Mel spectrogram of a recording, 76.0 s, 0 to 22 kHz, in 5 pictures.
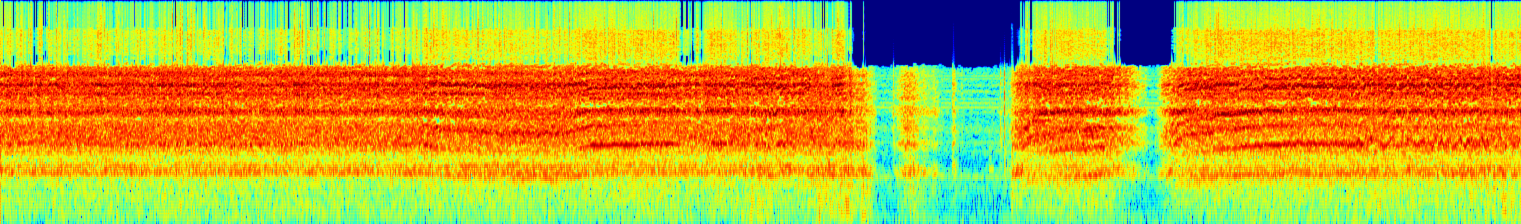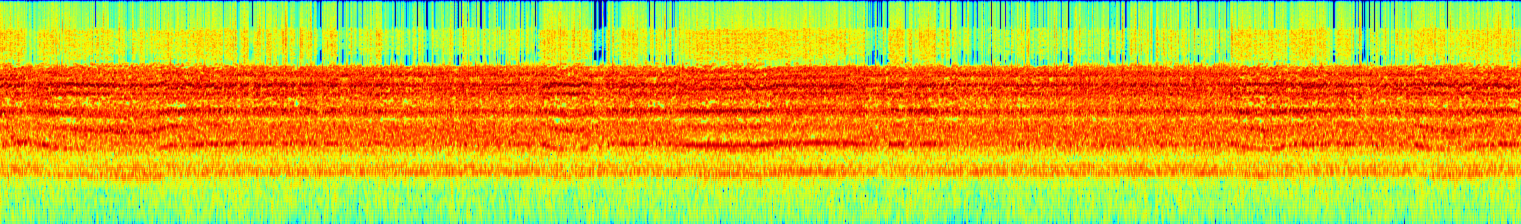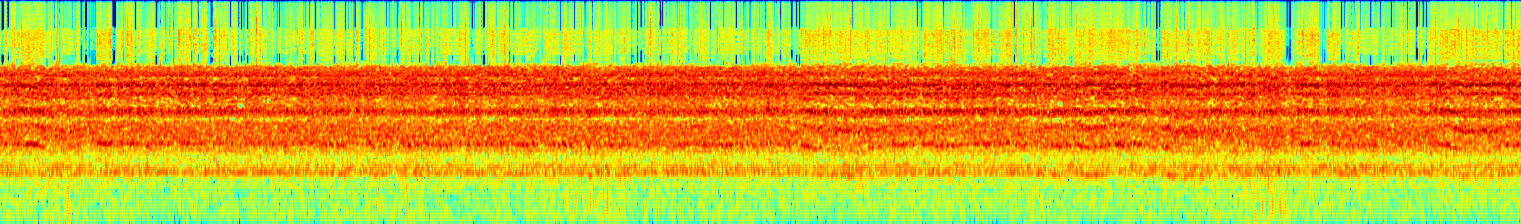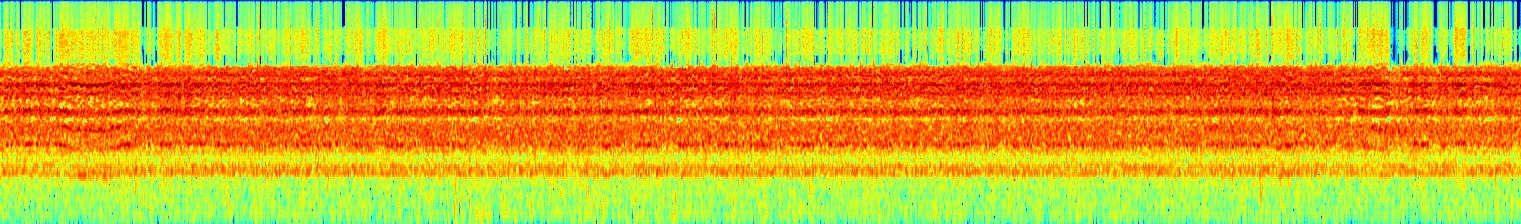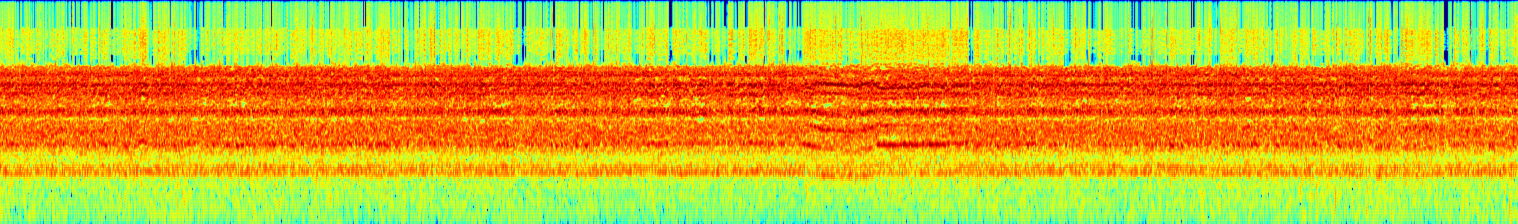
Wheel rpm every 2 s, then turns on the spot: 230, 230, 220, 230, 60, 100, 200, 220, 220, 230, 230, 220, 230, 230, 230, 230, 230, 240, 240, 220, 230, 220, 230, 230, 230, 230, 230, 230, 230, 230, 230, 230, 230, 230, 230, 230, 240, 230.
none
